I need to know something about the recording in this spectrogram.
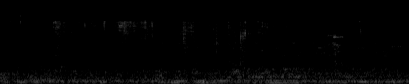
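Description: Near silence with faint, scattered light taps and ticks.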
